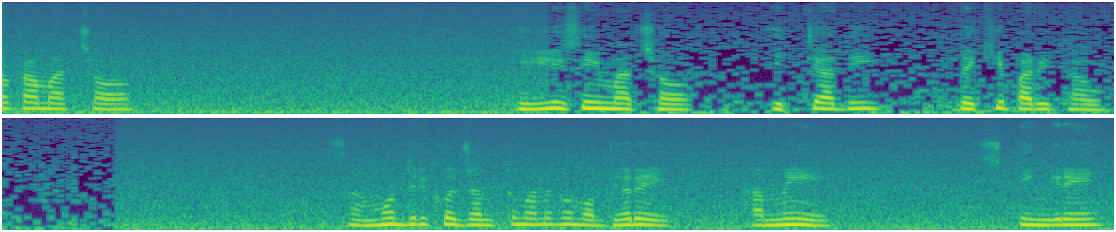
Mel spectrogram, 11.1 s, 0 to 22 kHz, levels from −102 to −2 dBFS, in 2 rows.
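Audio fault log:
2.73–6.13 s, overdone noise removal: background drops and breaks up into twinkling specks, from noise reduction set too strong.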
